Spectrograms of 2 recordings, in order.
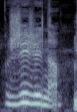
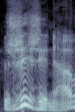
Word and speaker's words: GEGENA: Ardennes, dans un laboratoire, on prononce comment le nom de votre labo? – GEGENA. – GEGENA, voilà, ouais.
